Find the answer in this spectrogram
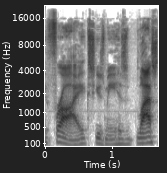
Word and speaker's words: Frey: Let's I want to get I want to get to Mayor Frey. Fry, excuse me. His last name is spelled F R E Y. So, it bothers me. Frey. It's Fry. It's spelled Frey.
